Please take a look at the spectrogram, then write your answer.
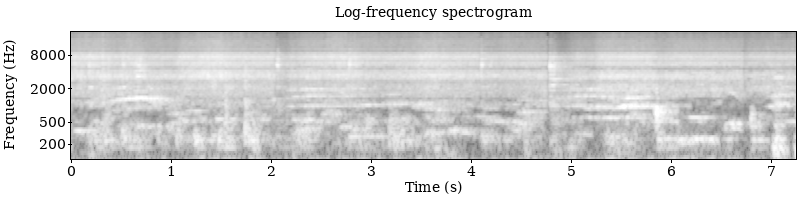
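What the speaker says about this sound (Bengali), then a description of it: "এদিকে এবার মশলাটাকে আমি সুন্দর করে কষিয়ে নেব।" Onion, chili paste, turmeric and salt sizzle steadily in a pan for a fish curry, with a continuous broadband hiss and frequent scraping, clicking stirs throughout, close and fairly loud, no talking.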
